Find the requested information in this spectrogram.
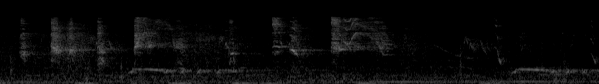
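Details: Infant monkey Santo crying to his mother Sara for milk: harsh, squawking high cries in short bursts, several loud pulses in the middle, then a thin drawn-out tonal whine near the end.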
